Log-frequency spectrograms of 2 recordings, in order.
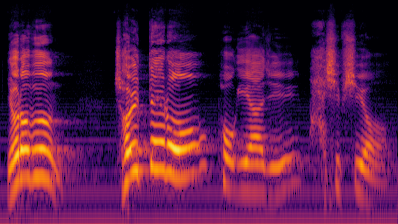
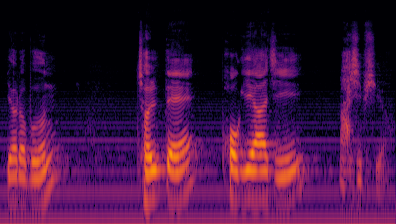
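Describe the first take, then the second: First: It is shouted with full force. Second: It is said quietly and deliberately.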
